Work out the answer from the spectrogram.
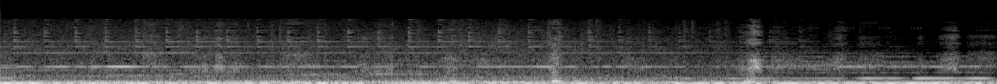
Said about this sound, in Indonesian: Dan kereta api itu pun lewat di depanku.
